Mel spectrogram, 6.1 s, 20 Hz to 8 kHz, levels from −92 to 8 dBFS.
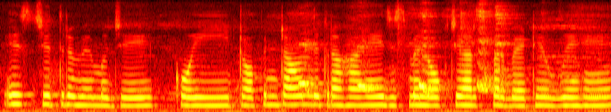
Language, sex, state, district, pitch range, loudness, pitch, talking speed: Hindi, female, Madhya Pradesh, Bhopal, 210-230 Hz, -17 LUFS, 220 Hz, 165 wpm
